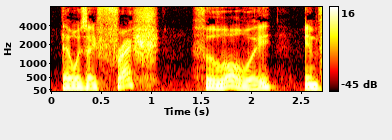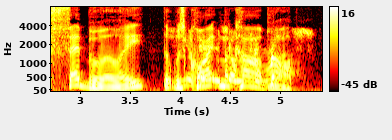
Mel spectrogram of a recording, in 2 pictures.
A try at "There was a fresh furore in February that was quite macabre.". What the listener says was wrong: You're doing a Jonathan Ross, which is an imitation of the Andalusian lisp.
